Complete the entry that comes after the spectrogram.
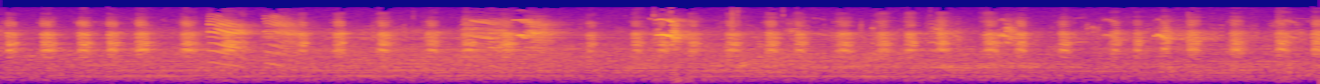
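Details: White-fronted terns in New Zealand during mating: a dense, overlapping chorus of harsh, high, scratchy calls, several each second, as from a busy colony, with a steady background hiss.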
